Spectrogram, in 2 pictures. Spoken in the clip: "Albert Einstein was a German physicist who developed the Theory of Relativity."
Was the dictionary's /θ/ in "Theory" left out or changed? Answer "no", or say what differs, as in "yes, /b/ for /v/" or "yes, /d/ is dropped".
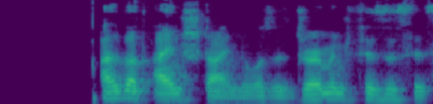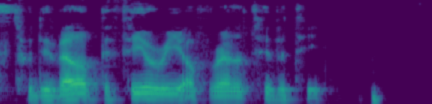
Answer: no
